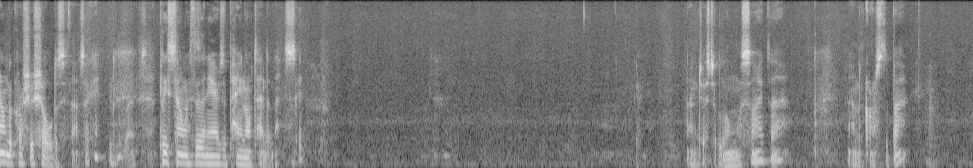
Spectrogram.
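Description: A man talks calmly and clearly, close by.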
